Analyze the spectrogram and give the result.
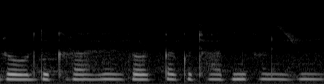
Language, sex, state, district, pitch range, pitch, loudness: Hindi, female, Uttar Pradesh, Budaun, 230-240 Hz, 235 Hz, -38 LUFS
